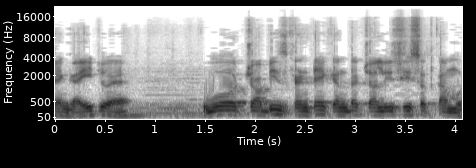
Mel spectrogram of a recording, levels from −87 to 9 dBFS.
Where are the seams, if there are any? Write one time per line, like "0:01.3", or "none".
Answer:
none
